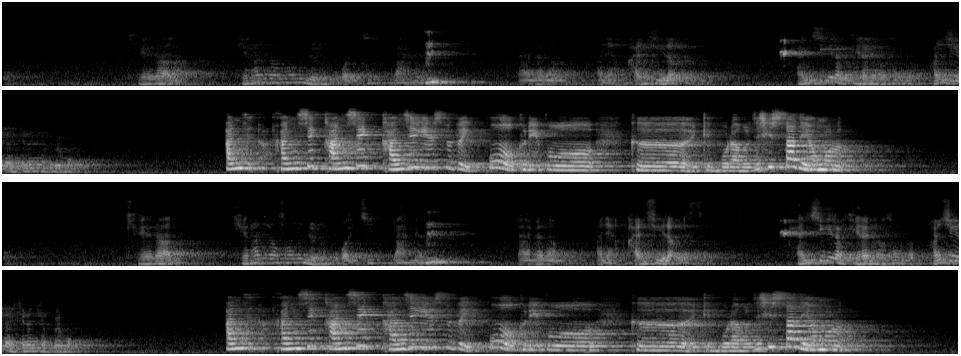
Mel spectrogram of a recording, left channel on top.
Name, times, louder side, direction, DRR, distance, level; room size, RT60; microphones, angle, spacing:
voice 1, 1.2-1.8 2.3-4.3 5.2-7.1 7.9-10.4 15.4-15.5, right 2 dB, 80° right, 6 dB, 0.7 m, -35 dB
voice 2, 11.8-18.0, left 2 dB, 30° left, 6 dB, 0.5 m, -19 dB
9.6 x 5.4 x 3.3 m, 1.5 s
head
